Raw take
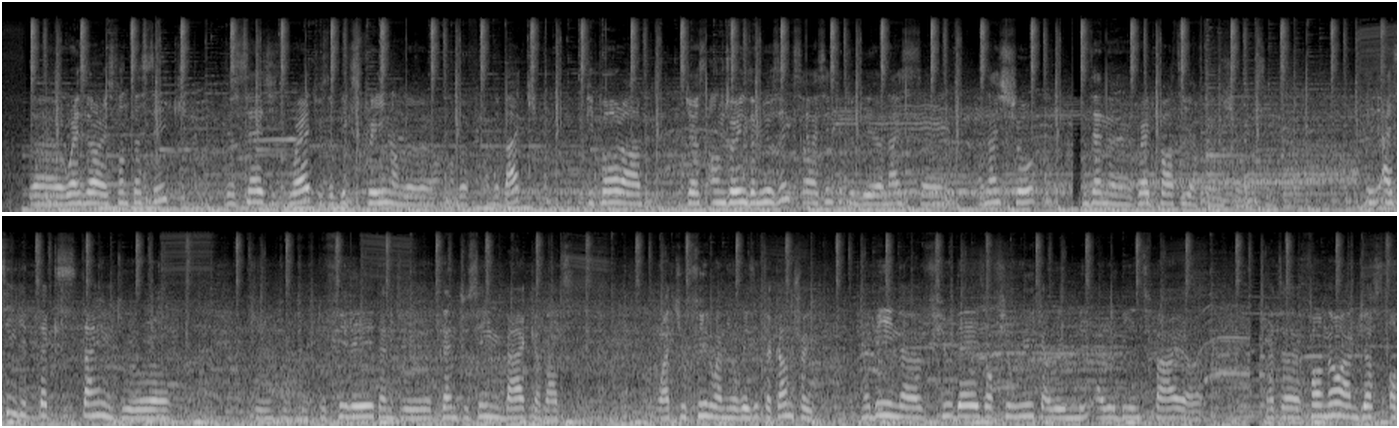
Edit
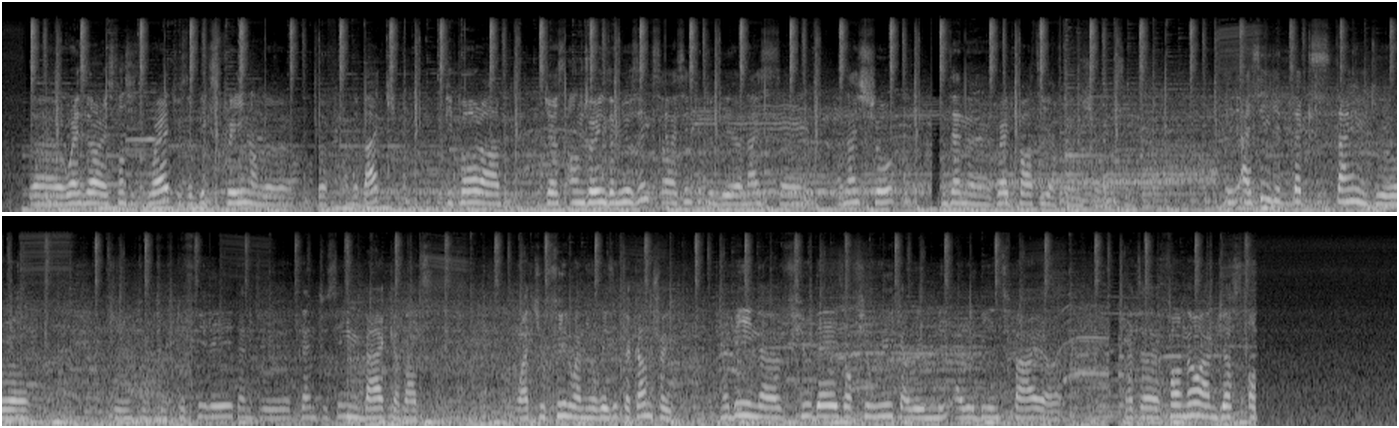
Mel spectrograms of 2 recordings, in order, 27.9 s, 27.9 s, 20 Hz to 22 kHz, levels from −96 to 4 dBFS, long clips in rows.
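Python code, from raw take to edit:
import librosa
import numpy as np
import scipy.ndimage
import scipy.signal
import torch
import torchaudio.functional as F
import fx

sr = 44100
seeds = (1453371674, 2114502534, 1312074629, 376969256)

y = fx.edit(x, sr, fx.cut(start_s=1.23, length_s=1.41),
    fx.fade_out_to(start_s=3.82, length_s=0.75, curve='qsin', floor_db=-14.5),
    fx.clip_gain(start_s=17.25, length_s=1.55, db=-7.0), tone=tone)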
